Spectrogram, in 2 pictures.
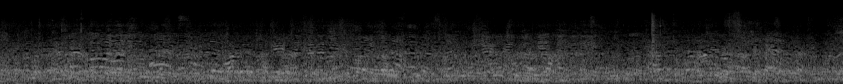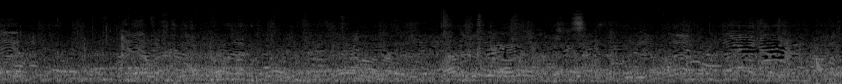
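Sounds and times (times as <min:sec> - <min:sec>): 
busy market: 0:00.0 - 0:16.8.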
